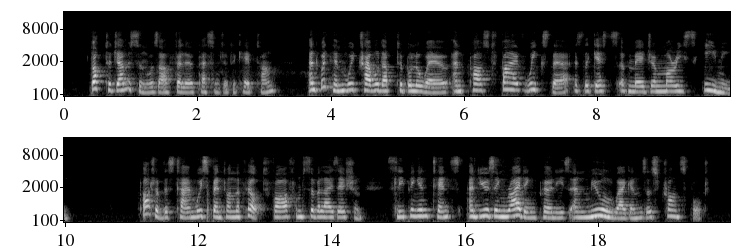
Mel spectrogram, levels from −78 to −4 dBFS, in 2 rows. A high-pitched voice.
Yes: high, 215 Hz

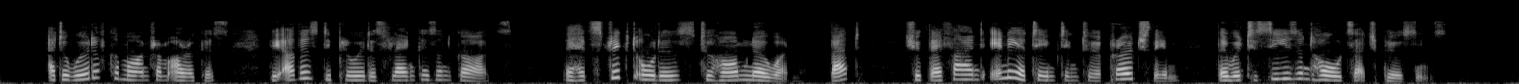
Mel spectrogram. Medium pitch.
No: high, 200 Hz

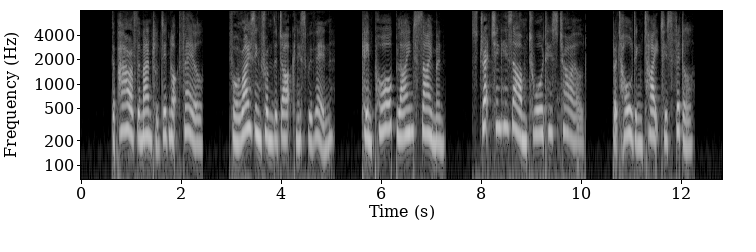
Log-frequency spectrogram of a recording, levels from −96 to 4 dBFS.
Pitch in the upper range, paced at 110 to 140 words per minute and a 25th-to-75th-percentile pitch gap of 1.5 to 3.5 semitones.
No: high, 225 Hz; slow, 135 wpm; average, 4.2 semitones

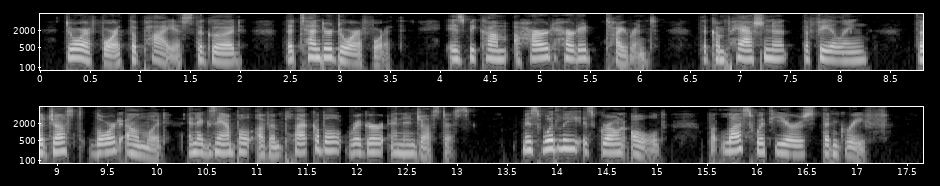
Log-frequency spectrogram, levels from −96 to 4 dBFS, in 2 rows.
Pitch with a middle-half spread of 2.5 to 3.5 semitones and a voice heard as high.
Yes: average, 2.8 semitones; high, 200 Hz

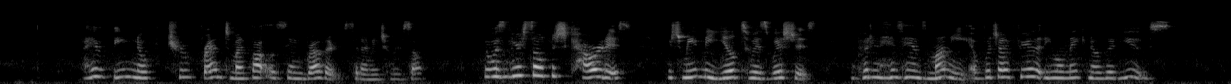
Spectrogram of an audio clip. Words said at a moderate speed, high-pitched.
No: fast, 215 wpm; very high, 310 Hz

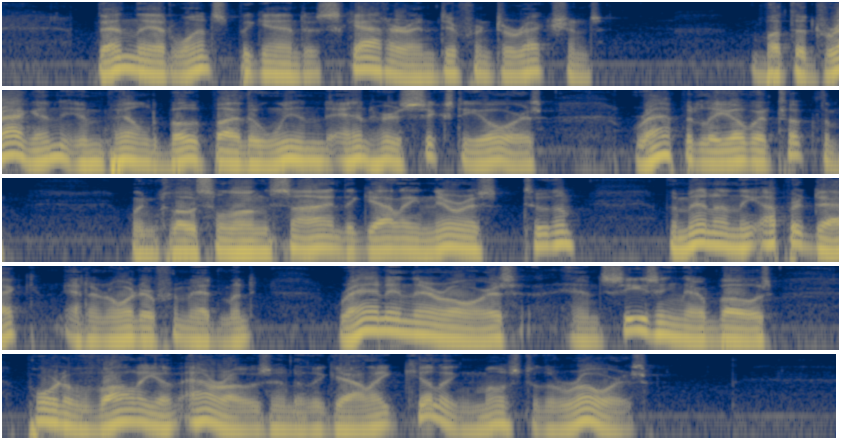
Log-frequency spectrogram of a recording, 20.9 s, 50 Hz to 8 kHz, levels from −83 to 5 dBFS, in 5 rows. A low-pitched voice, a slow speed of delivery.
No: low, 105 Hz; average, 185 wpm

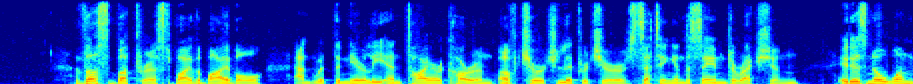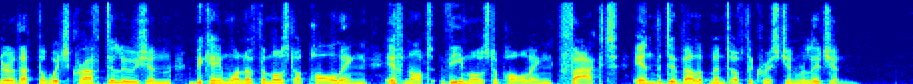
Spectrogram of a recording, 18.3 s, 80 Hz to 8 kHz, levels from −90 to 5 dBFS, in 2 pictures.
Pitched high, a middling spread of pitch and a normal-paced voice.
No: low, 135 Hz; average, 5.0 semitones; average, 150 wpm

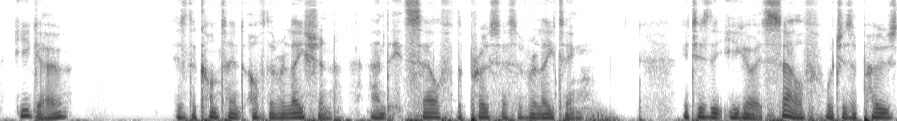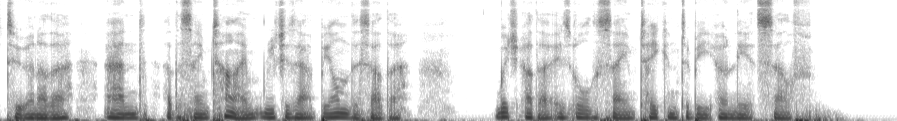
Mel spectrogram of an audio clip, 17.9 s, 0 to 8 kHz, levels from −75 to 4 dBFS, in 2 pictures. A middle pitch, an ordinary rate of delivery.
No: very low, 90 Hz; average, 145 wpm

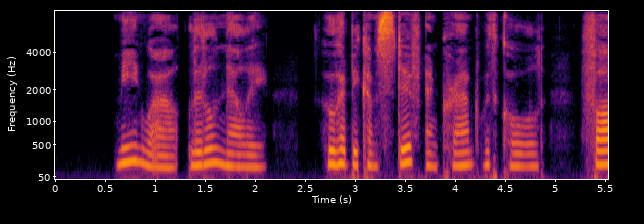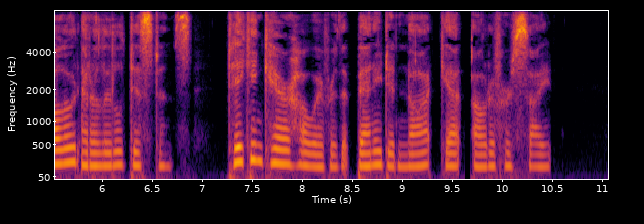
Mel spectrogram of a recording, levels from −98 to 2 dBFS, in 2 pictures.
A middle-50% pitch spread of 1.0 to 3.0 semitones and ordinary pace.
Yes: narrow, 2.6 semitones; average, 150 wpm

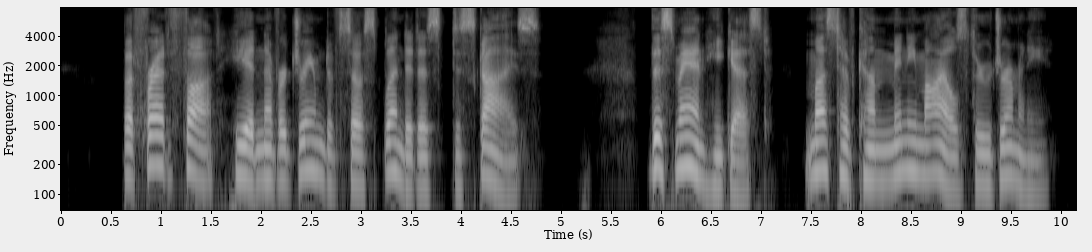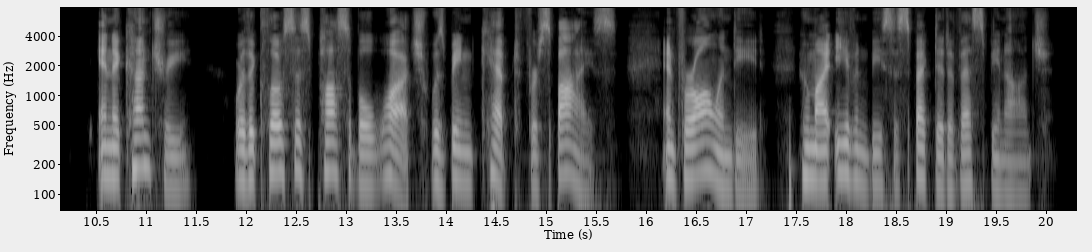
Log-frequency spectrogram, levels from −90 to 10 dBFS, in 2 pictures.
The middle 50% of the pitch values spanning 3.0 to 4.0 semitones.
No: average, 4.8 semitones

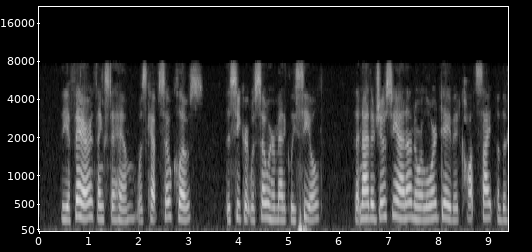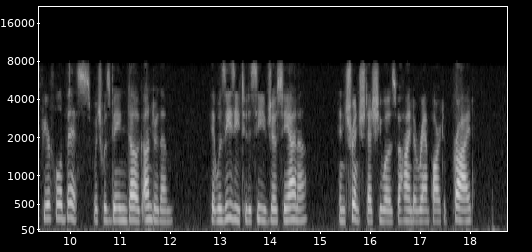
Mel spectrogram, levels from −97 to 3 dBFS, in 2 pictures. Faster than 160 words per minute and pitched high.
No: average, 155 wpm; high, 220 Hz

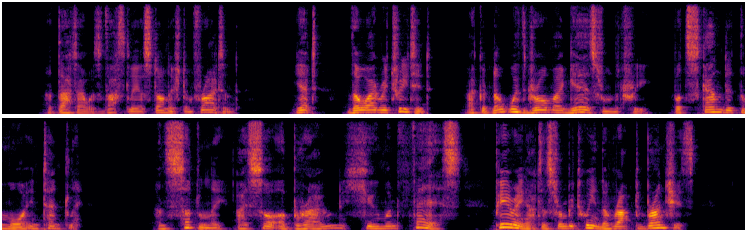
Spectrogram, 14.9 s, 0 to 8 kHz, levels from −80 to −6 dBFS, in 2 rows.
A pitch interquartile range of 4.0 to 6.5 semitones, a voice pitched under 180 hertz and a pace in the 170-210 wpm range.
Yes: average, 5.1 semitones; medium, 140 Hz; average, 175 wpm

